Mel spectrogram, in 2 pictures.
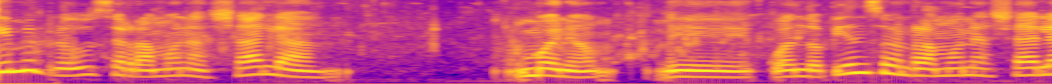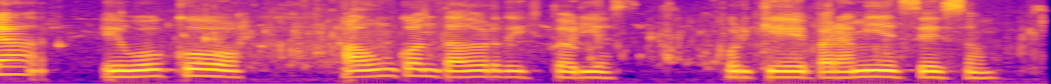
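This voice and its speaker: Over noticeable background noise, a woman speaks at a fairly slow pace with long, frequent pauses and ordinary pitch variation. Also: medium pitch for a woman. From Entre Ríos, Argentina. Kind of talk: personal reflection.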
